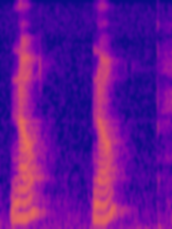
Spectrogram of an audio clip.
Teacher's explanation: if you say no with a pure o that you might have in your language just like this no no it sounds really short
